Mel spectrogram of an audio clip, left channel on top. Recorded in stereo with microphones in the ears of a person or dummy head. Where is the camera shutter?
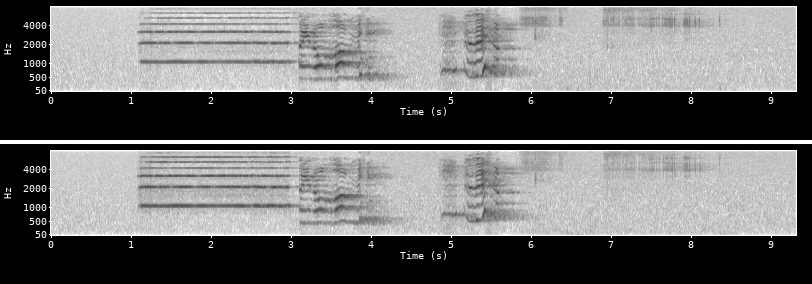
35° left (ahead or behind), 7.5 m.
